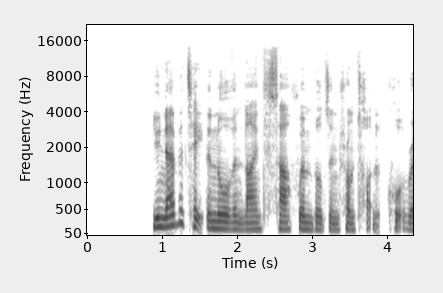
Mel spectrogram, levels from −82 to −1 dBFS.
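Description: At 1.49 s the speech smears into a brief noisy, phasey patch lasting about 60 ms, and at 3.85 s a longer stretch of about 160 ms does the same. That's AAC frame loss with concealment. Frames went missing, probably from the low-delay AAC stream, and the decoder covered the gaps by reusing its last good spectrum with jumbled phase. The first gap fits about six short frames. The second, nearer sixteen, stretches the fill-in further before the speech returns at 4.05 s.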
